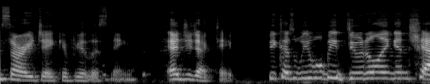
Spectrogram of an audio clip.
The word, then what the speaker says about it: Edu Duct Tape: Is it EdTech Duct Tape? Did I get that right? Or did I say it wrong? Yeah, it's Edu Duct Tape.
